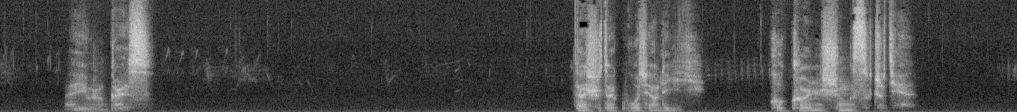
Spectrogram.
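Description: A man speaks softly and calmly close by, in short phrases.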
